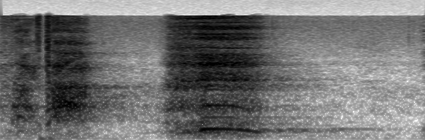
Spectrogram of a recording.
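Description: A man's breathy gasps of astonishment: a sharp breath near the start, then a breathy, half-voiced "wah" about a second in.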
